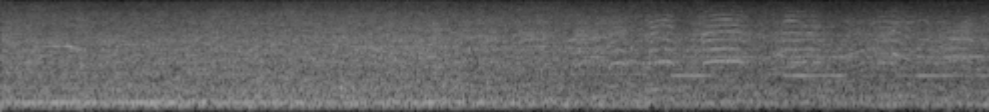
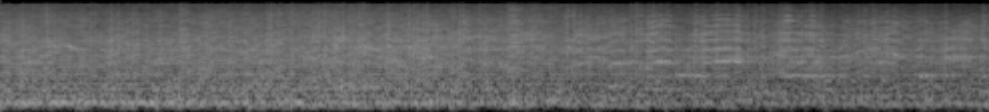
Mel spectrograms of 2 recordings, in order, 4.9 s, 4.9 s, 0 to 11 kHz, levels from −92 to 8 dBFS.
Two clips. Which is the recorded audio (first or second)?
first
